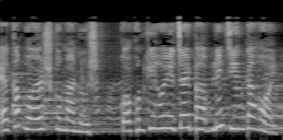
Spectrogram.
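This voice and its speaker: A woman's voice: sits high, brisk, pitched above the performer's own voice, natural voice. A woman voicing a caring, worrying, slightly bossy village wife in a children's cartoon. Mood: concerned, insistent. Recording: music behind the voice.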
